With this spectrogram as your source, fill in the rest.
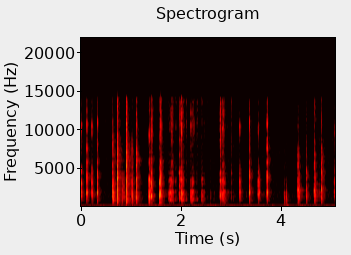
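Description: Fingertips rapidly tap and drum on the back casing of a white plastic PS4 controller lying face down on carpet, its hollow shell answering each touch. The result is a quiet, uneven series of short, dry, bright clicks and taps that stop instantly with no ring, with clustered bursts and brief pauses between them.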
